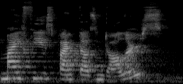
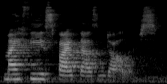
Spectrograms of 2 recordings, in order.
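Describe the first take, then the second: First: The pitch rises at the end of the sentence. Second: The pitch falls at the end of the sentence. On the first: The speaker is unsure and open to negotiation. The speaker calls it wrong. "Vocal pitch raise, unsure of yourself" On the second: The speaker knows their value and will not negotiate. The speaker calls it right. "Period. ... very firm"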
